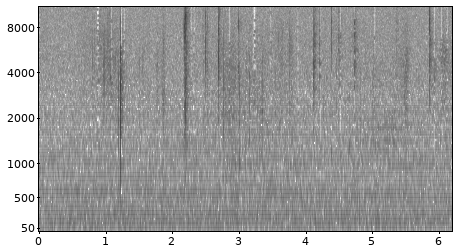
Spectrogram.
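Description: Pleaser Flamingo-800-20 8-inch patent platform heels being walked in on carpet: scattered light ticks and creaks at an irregular pace over a steady low room hum.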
